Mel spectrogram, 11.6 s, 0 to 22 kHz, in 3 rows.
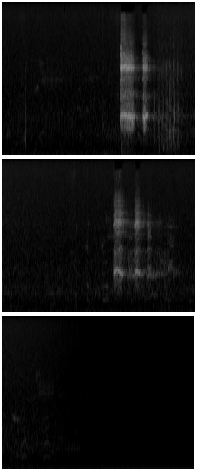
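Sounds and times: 
steady soft background hiss: 0.0 - 9.8
male Ring-necked Pheasant giving a harsh two-part squawk: 2.4 - 3.7, 5.5 - 8.8.

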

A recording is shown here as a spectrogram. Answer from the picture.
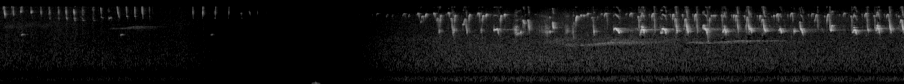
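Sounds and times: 
white-lined sac-winged bat chirping calls in South American rainforest: 4.3 - 9.0.

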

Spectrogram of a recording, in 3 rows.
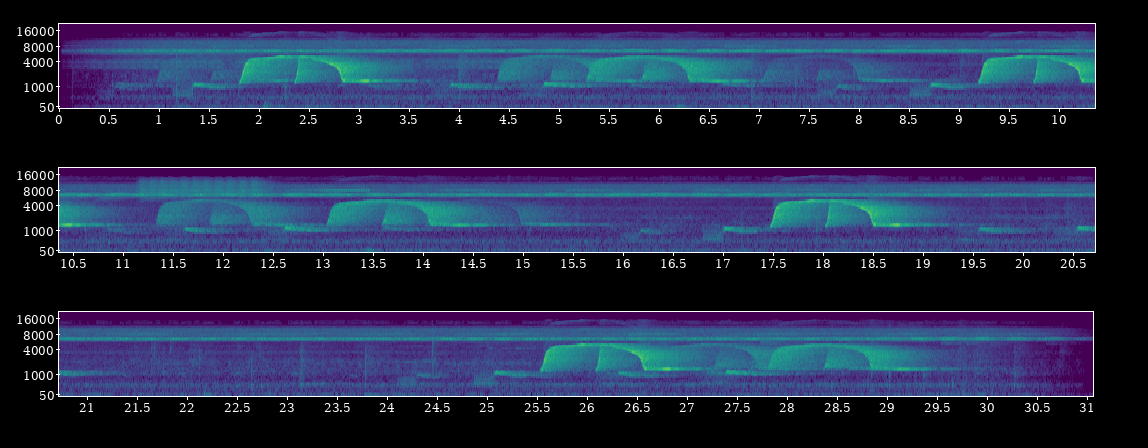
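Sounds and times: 
Lipaugus vociferans lek songs in South American eastern lowlands: 0.6 - 7.1, 7.8 - 15.5, 17.0 - 19.9, 25.1 - 29.7.

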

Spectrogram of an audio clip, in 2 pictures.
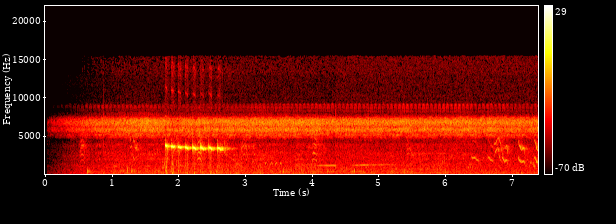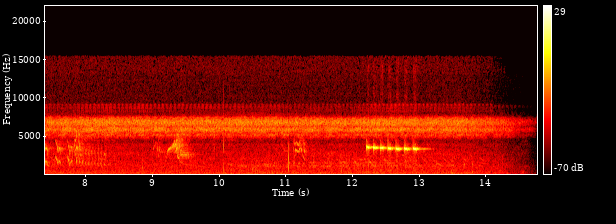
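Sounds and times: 
Laterallus exilis song in South America Eastern Lowlands: 0.6 - 5.6, 6.2 - 8.4, 9.0 - 13.4.

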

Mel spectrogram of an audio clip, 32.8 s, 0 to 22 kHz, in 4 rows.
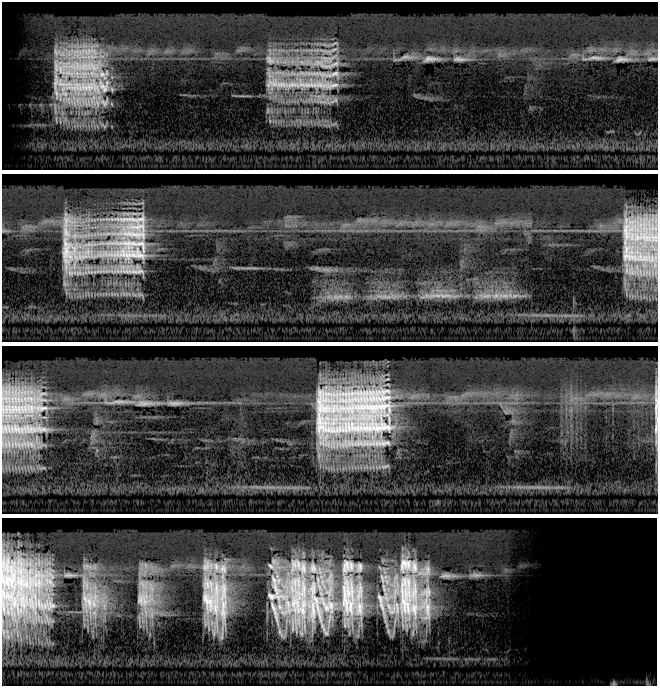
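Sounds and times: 
boat-billed flycatcher calling in South America: 0.1 - 31.2.

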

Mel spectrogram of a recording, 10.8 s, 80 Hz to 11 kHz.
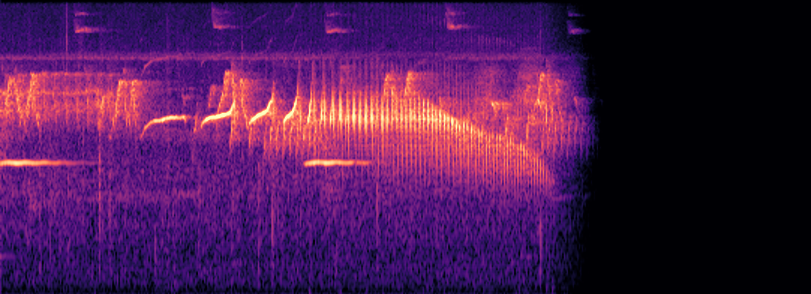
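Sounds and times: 
Bluish-slate antshrike Thamnomanes schistogynus calling in the Amazon region: 0.0 - 7.4.

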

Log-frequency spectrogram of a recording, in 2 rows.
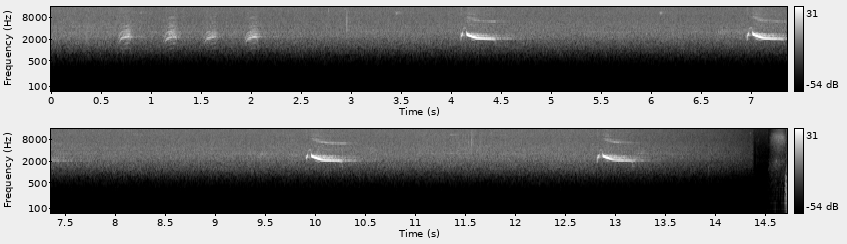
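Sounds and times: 
soft hiss: 0.0 - 14.4
Northern mountain cacique sharp downslurred whistle in Ecuador: 4.1 - 4.6, 7.0 - 7.5, 9.9 - 10.5, 12.8 - 13.5.

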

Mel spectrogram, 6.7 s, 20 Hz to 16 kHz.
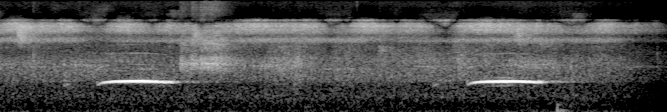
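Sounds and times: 
continuous high insect noise: 0.0 - 6.6
sapphire quail-dove Geotrygon saphirina song of low whistled hoots: 1.0 - 2.0, 4.6 - 5.8.

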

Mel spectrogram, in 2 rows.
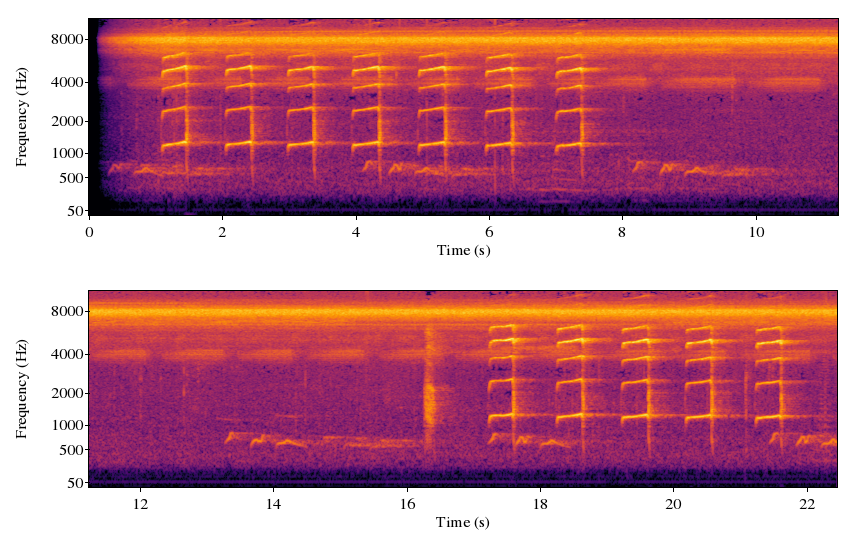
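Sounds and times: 
Curl-crested Aracari Pteroglossus beauharnaesii calling in Peru: 1.1 - 7.8, 17.2 - 22.4.

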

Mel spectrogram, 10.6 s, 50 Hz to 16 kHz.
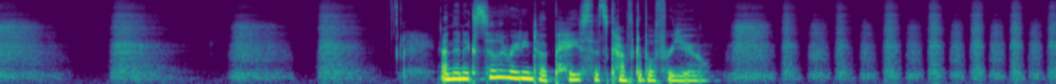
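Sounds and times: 
breathing in and out through the nose: 0.0 - 4.4, 7.2 - 10.5
speech: 4.4 - 7.5.

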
